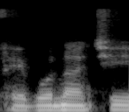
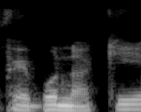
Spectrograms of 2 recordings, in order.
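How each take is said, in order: First: The name ends with a soft 'chee' sound. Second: The name ends with a hard 'kee' sound. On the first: "या फेबोनाची है" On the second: "या तो फेबोनाकी है"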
